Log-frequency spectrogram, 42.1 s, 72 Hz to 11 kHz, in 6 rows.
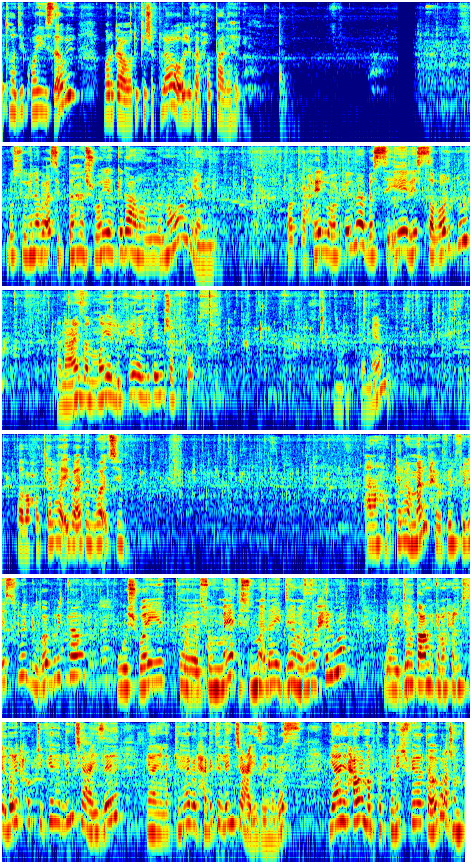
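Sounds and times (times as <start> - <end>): paste bubbling in a pot: 6.2 - 39.0.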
